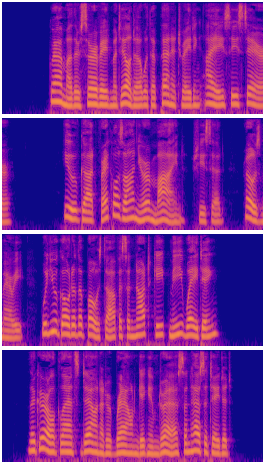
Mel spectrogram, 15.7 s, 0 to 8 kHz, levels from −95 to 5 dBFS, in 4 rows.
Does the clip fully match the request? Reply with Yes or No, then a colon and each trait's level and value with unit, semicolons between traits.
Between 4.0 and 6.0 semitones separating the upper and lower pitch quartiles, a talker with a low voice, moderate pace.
No: average, 4.6 semitones; medium, 180 Hz; average, 150 wpm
